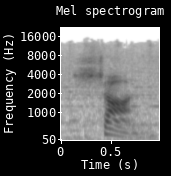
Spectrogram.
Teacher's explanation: la O se pronuncia como la A del español, pero es más relajada. Se pronuncia muy sutilmente, muy suavemente la U antes de la A, pero es muy suave.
